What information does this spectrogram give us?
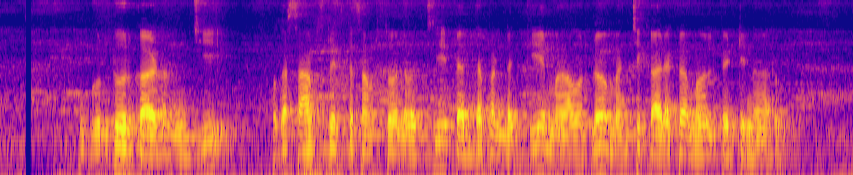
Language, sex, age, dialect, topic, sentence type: Telugu, male, 41-45, Southern, banking, statement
